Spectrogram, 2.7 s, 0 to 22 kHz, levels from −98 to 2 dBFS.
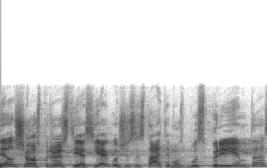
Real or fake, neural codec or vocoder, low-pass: real; none; 10.8 kHz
